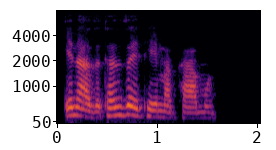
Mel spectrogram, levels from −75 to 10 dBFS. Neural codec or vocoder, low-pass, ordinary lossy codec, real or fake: codec, 16 kHz in and 24 kHz out, 1 kbps, XY-Tokenizer; 7.2 kHz; Opus, 16 kbps; fake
